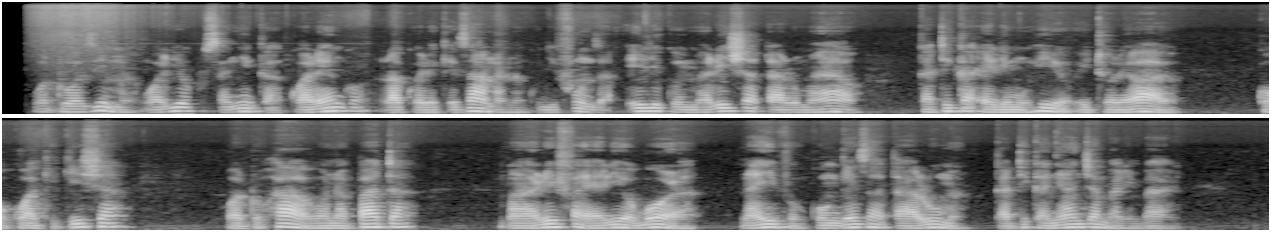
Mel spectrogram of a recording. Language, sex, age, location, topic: Swahili, male, 25-35, Dar es Salaam, education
